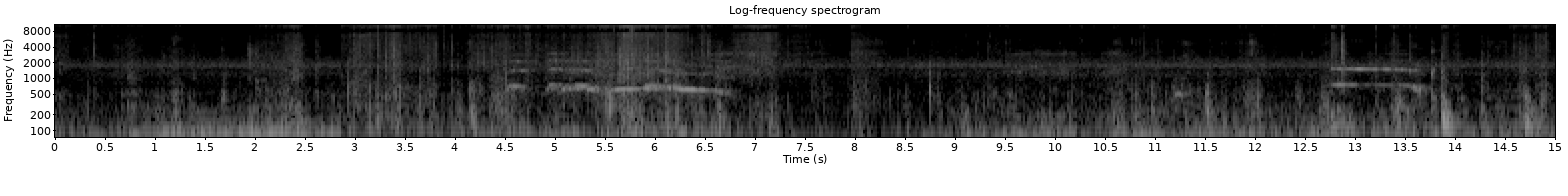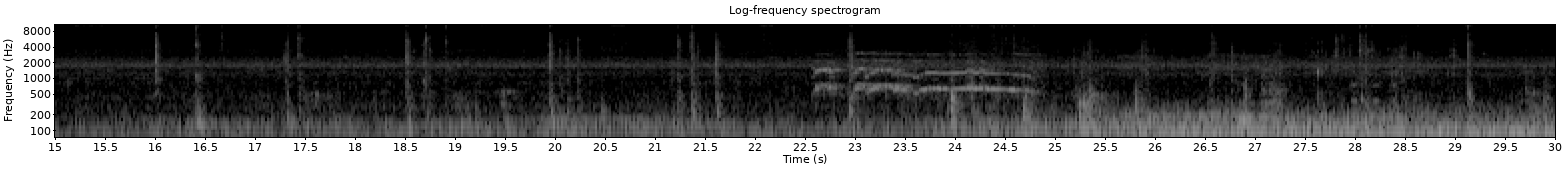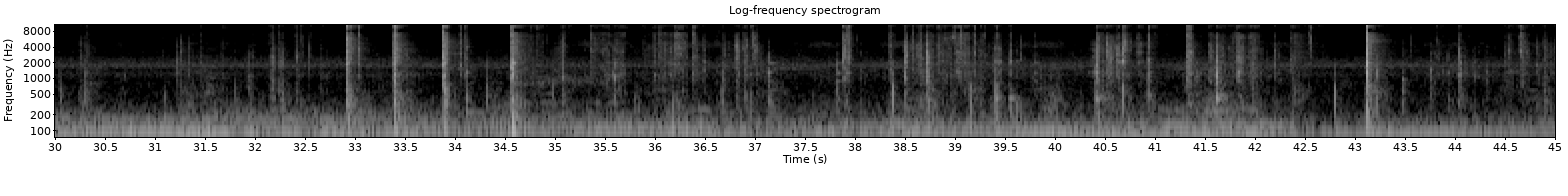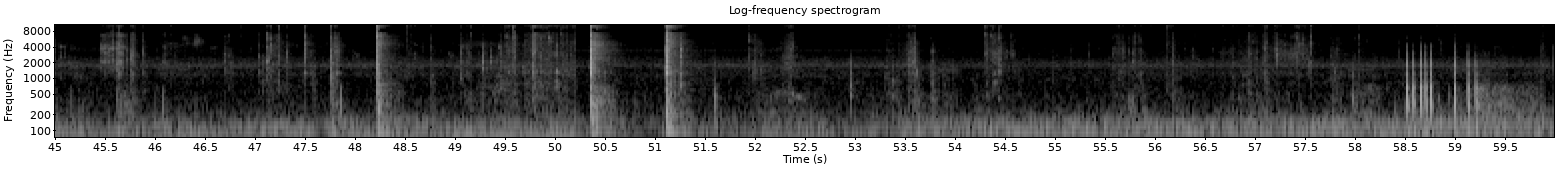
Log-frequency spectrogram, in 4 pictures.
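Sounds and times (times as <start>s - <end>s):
branches cracking and snapping: 0.0s - 9.8s, 31.0s - 52.0s, 53.4s - 59.4s
twigs rustling: 0.0s - 15.0s, 26.6s - 50.3s, 53.2s - 59.9s.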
